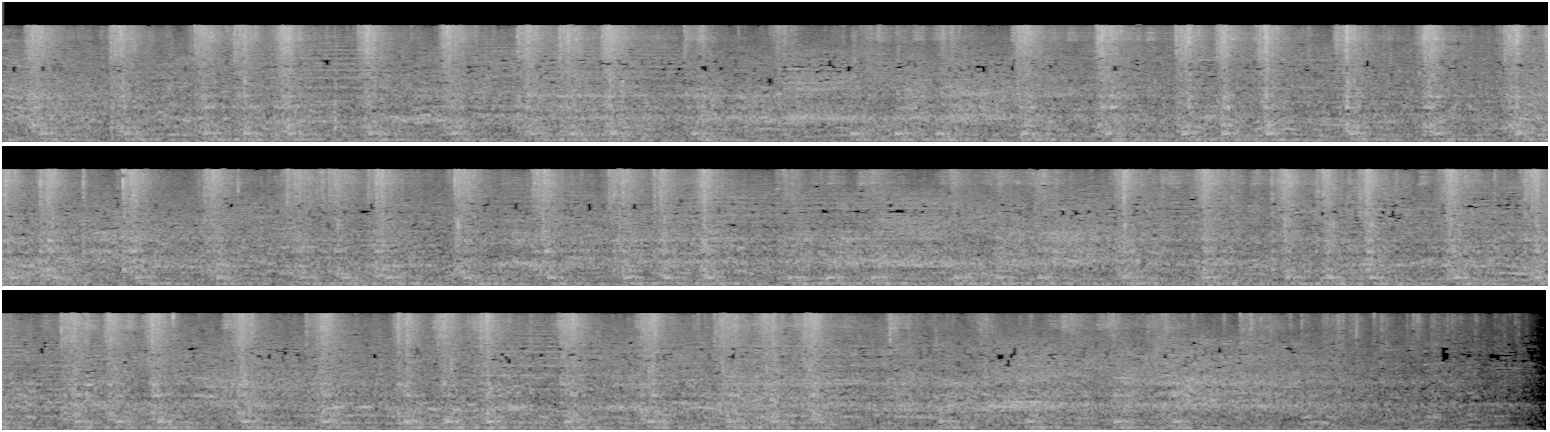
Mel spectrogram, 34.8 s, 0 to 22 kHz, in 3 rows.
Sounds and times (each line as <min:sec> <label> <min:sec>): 0:00.0 Crowd 0:34.7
